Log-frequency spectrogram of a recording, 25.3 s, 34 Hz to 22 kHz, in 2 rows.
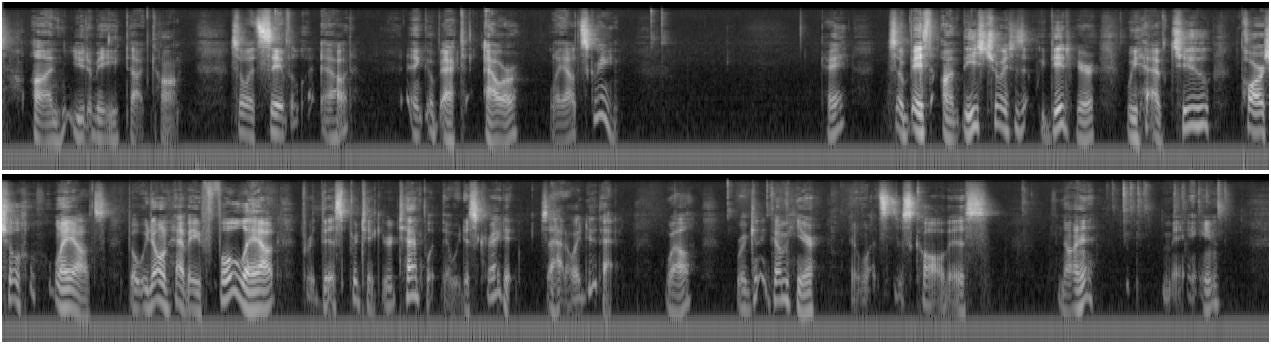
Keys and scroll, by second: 22.2 9, 23.8-25.3 typing.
